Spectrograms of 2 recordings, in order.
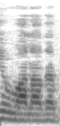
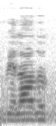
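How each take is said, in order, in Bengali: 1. প্রথম সিলেবলটি 'a' স্বরধ্বনি দিয়ে বলা হয়। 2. প্রথম সিলেবলটি 'i' স্বরধ্বনি দিয়ে বলা হয়। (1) "ওয়ালাদাত কখনো পড়বেন না, ভুল হয়ে যাবে।" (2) "এই তো বিলাদাত"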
